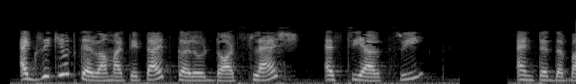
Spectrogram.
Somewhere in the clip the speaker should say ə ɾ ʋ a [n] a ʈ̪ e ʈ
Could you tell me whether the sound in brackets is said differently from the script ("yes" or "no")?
yes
